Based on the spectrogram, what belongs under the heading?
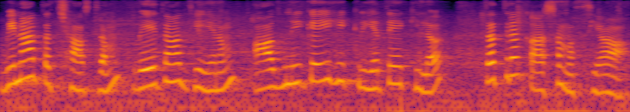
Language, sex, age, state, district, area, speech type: Sanskrit, female, 30-45, Telangana, Hyderabad, urban, spontaneous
